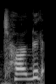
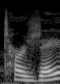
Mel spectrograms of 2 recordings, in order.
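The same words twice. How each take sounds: First: The name is said with its ordinary pronunciation. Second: The name is said with a playful, altered pronunciation.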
